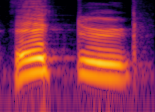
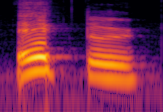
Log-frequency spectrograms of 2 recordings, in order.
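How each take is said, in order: The two takes are said the same way.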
